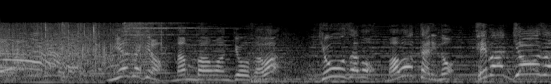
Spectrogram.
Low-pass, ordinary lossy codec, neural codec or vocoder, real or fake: 7.2 kHz; none; none; real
